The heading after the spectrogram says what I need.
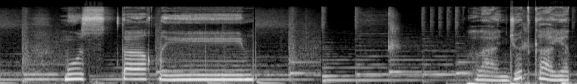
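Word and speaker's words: مُسْتَقِيمَ: Padahal huruf qaf itu termasuk ke dalam huruf isti'la, yaitu pangkal lidah naik. Jadi cara membaca huruf isti'la itu dibacanya tebal, tidak tipis, walaupun dia berharokat kasroh. Cara membaca yang tepat adalah ihdinas siratal mustaqim.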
